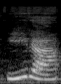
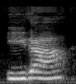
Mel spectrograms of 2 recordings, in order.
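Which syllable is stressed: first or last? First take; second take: first; last. First: The stress is on the first syllable. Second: The stress is on the last syllable. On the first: It means anger. "ira is related to anger" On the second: It means someone will go. "ira is the future tense for the verb to go"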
